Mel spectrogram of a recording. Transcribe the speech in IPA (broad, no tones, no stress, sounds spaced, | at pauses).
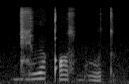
d͡ʑ ɘ e̯ qʼ ɔ s b ʊ t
